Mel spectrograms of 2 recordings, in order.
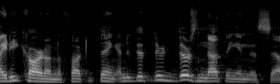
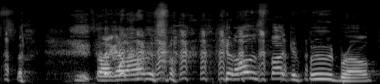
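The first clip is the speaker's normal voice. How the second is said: higher, laughing as he talks; words bubbling with laughter; laughing through the words; 8 semitones higher, 4 dB louder than usual. Real, not acted. Cracking up while telling his friend the story, laughing.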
